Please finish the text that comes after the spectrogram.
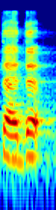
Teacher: Bila kita nak berhenti, nak waqaf di sini, dia akan jadi tada. Da itu adalah qalqalah kubra ataupun lantunan besar ya.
